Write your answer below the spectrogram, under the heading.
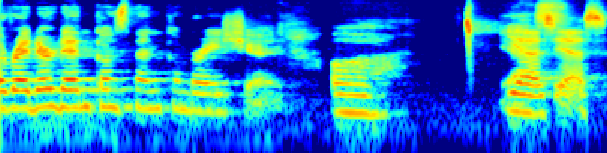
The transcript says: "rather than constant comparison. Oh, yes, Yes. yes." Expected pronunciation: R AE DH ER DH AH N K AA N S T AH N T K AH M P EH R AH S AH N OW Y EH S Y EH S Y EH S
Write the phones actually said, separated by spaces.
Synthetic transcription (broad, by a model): R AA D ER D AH N K AA N S T AH N T K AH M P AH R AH SH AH N OW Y Y EH S Y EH S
